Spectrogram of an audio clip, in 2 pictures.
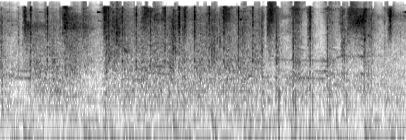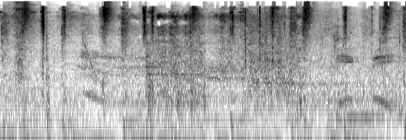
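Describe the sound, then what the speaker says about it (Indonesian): Dense, sustained gunfire from several weapons pours onto a steel bunker in an action film scene, rapid bursts overlapping continuously and loud throughout, with heavy low rumble beneath. "langsung menghujani bunker baja itu dengan peluru"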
